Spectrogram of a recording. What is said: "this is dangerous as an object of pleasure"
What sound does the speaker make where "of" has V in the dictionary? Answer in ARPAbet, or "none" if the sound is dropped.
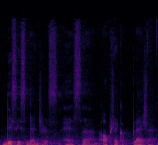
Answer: F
